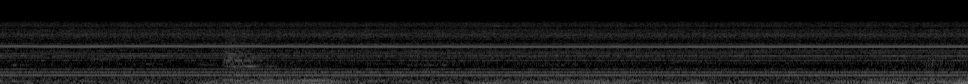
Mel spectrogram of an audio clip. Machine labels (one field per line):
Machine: pump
